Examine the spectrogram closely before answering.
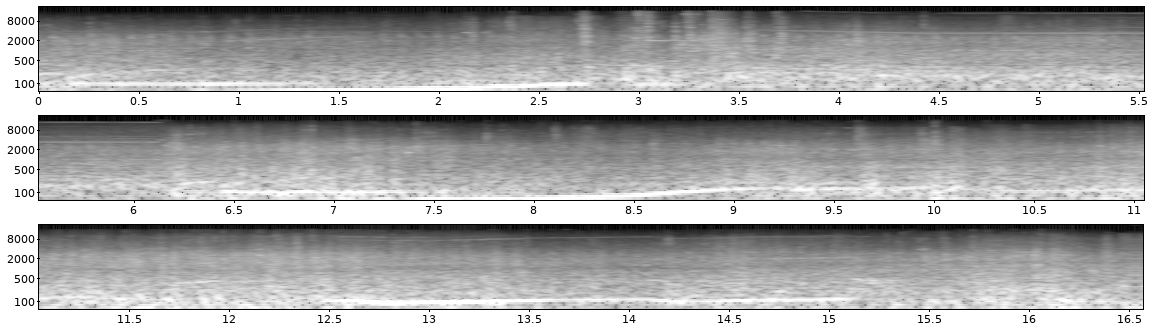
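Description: A tank engine rumbles and roars as the vehicle drives.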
